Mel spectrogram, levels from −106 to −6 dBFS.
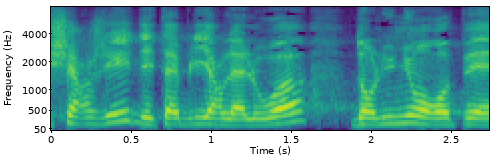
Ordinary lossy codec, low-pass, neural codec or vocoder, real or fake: none; none; none; real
